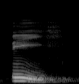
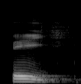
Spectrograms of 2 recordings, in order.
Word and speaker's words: pays: Pays. Pays. No suena la S.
